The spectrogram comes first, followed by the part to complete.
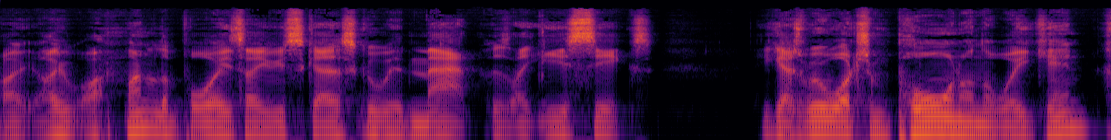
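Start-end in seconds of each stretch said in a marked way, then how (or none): none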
